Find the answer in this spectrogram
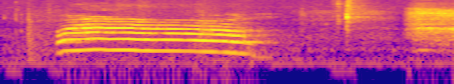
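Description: A toddler's single drawn-out wordless call, about a second long, held at one pitch and sagging at the end, followed by a light click.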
